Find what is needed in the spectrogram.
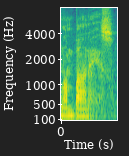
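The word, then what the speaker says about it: λαμβάνεις: Rule 1.1 tells us if the last syllable is long, we can only go back 2 syllables. That means we're going to put the accent on Lambanes.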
